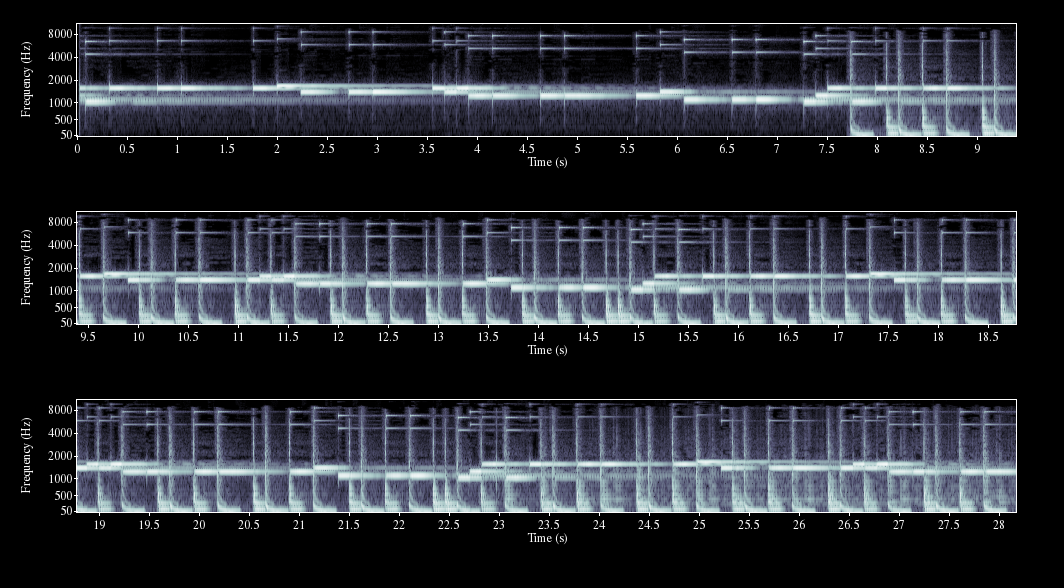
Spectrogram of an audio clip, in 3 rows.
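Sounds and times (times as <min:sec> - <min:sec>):
mobile phone ringtone: 0:00.0 - 0:28.1.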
